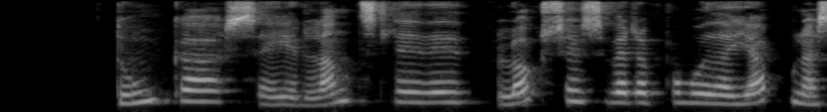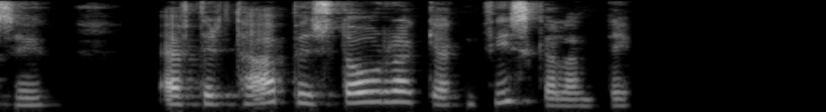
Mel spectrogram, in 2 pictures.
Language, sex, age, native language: Icelandic, female, 40-49, Icelandic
